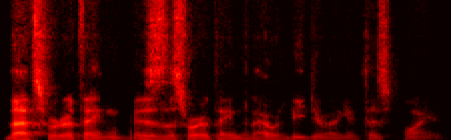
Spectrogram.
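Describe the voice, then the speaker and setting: A man hosting a podcast, interviewing a guest in a casual, easygoing way with many fillers and pauses. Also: deep voice, level tone, fairly bright tone, slightly rough. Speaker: podcast host.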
